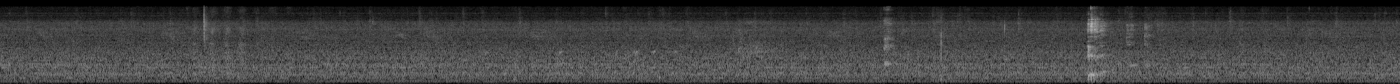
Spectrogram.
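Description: A man gulping down raw eggs and mustard, with a short, loud burp about eleven seconds in and a few fainter throat sounds before it, over a steady outdoor hiss.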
